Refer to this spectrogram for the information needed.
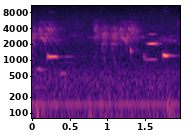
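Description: Clear, flute-like whistled notes from a single songbird, spaced in short phrases over a faint hiss: the mating song of a male Kauai ʻōʻō, a small black bird native to Hawaii, recorded in the 1970s, carrying steadily with no voices present.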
